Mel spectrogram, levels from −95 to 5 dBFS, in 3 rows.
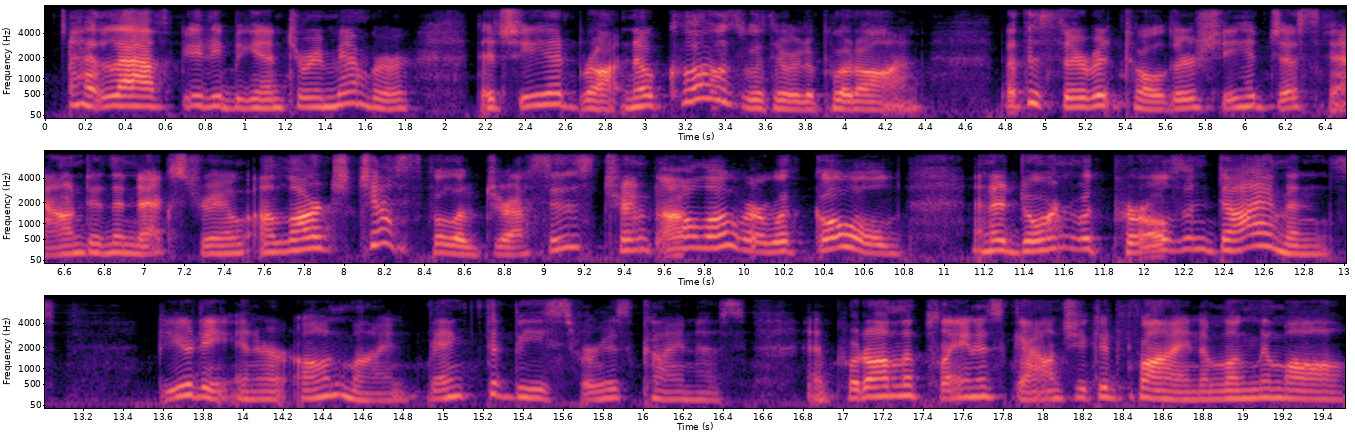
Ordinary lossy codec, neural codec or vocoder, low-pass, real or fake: Opus, 64 kbps; codec, 24 kHz, 3 kbps, HILCodec; 7.2 kHz; fake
